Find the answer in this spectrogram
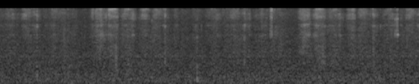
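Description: Faint rustle of yarn drawn over a wooden crochet hook and through the fingers while making crochet stitches, in a few soft brushes with a small click.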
